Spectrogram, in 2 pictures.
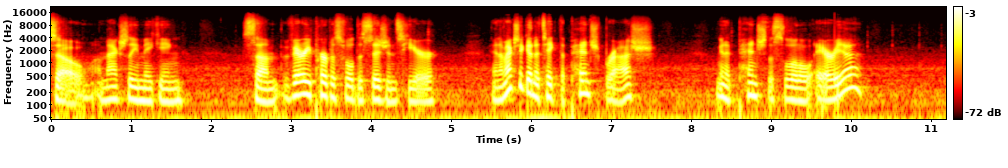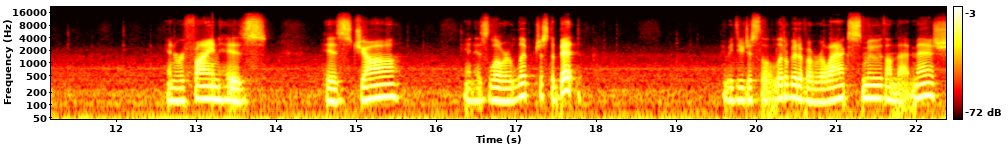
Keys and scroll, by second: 5.5 b, 5.9 p.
